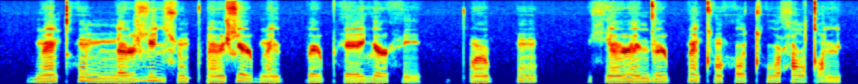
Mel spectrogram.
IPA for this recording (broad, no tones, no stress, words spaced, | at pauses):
bɛ̃kʰũ nːɛɭɮilʲɬũ pʼɛ̃ɭɕeɭbɛ̃lʲpːeɭ pʰeʎɤɭhĩ | pʼõɭpːũ | çɛ̃ ɭẽ ɖeɭpːɛ̃tʰõho tʰuħɛ̃ɭtˤũlʲ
